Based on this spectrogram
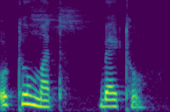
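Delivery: pause after "utho mat" before "baitho". Urdu phrasing example, pause after utho mat. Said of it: "अब उठो मत के बाद हम रुक गए हैं".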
